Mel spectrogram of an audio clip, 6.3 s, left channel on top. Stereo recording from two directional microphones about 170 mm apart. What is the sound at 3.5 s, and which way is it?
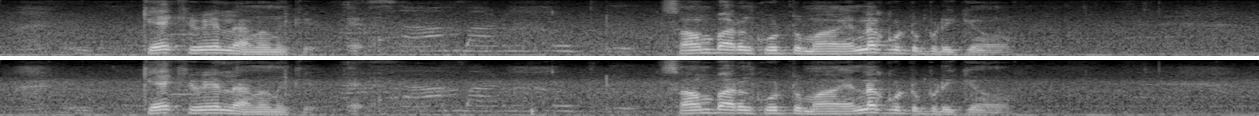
Speech, 15° left (ahead or behind).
